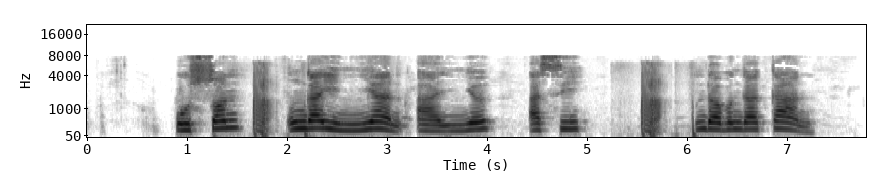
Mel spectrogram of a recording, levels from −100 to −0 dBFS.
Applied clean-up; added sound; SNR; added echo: neural mask model RNNoise.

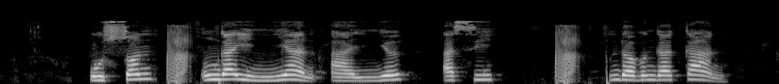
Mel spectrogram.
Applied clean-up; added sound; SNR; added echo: none; Fart; 13 dB; none.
